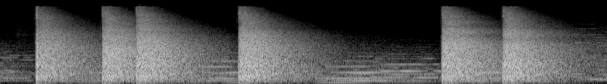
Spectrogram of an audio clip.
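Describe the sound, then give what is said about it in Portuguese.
Six loud bangs from a noisy gun, each a sharp crack trailing into a long ringing decay. The shots come irregularly, with a close pair near the start and another pair near the end. “uma máquina de escrever, uma arma bem ruidosa.”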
